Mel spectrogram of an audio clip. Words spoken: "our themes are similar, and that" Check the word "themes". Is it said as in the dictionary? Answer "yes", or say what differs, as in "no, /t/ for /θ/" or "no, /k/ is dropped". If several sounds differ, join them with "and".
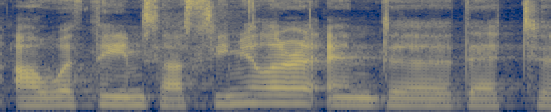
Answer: yes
